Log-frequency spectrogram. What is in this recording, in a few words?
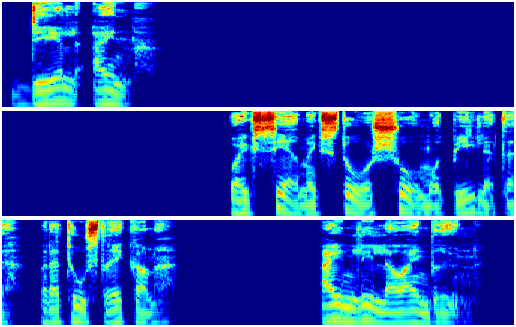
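Norwegian audiobook male Nynorsk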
